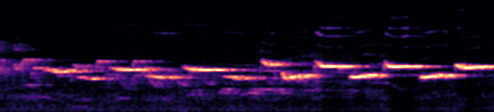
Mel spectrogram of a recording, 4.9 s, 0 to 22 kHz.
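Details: Caged male white-cheeked Black-throated laughingthrush in Yogyakarta, 2021, singing clear whistled notes that step between two pitches, alternating high and low at a steady, lilting pace.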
